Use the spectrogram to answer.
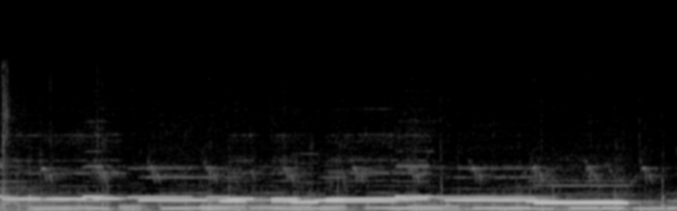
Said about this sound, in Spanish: las campanitas del carro del vendedor de helados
